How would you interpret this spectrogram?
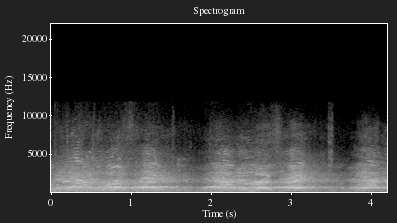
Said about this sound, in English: After we part ways, a shout goes up through the crowd.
